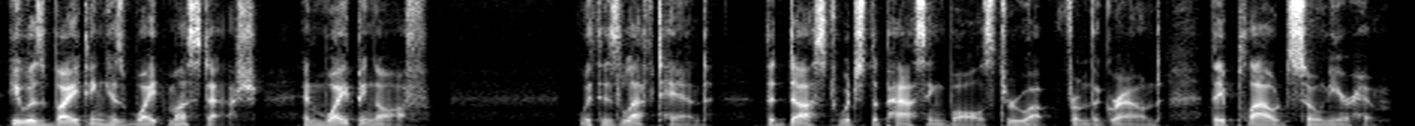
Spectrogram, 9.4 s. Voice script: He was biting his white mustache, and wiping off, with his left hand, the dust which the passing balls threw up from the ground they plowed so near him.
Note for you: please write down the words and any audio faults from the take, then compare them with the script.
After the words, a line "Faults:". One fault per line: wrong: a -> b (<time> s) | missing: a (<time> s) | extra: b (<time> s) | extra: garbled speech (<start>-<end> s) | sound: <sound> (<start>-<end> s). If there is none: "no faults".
He was biting his white mustache, and wiping off, with his left hand, the dust which the passing balls threw up from the ground they plowed so near him.
Faults:
no faults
